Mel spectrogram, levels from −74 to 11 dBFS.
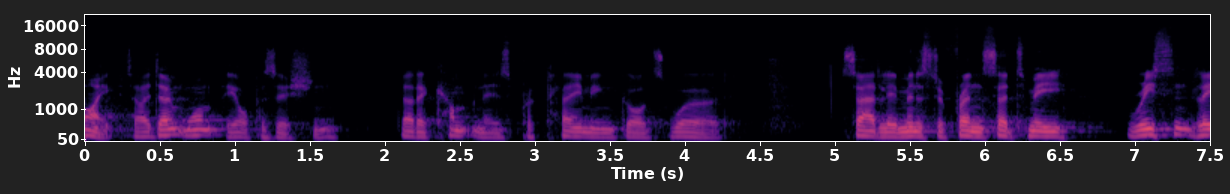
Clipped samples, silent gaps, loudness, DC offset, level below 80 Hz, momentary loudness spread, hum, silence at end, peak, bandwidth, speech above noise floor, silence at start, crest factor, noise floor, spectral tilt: under 0.1%; none; -35 LUFS; under 0.1%; -70 dBFS; 15 LU; none; 0 s; -14 dBFS; 18 kHz; 28 dB; 0 s; 22 dB; -63 dBFS; -5 dB/octave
